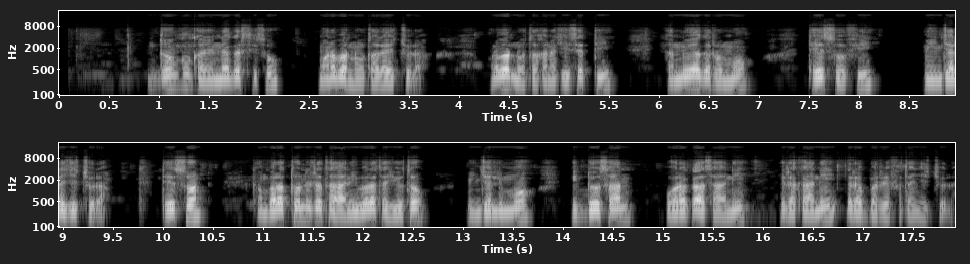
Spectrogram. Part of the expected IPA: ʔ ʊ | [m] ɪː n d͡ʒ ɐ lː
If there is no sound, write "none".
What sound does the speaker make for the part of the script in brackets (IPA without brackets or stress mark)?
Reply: m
